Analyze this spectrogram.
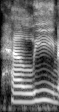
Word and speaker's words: Helene: So Linda says, by the way, it is Helene. Okay. So that's the right way for me to pronounce it.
